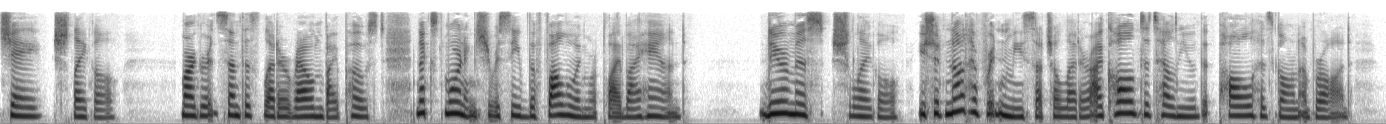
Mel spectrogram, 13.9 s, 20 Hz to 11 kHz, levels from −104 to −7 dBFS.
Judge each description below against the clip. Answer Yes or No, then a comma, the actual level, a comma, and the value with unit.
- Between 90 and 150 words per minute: No, average, 175 wpm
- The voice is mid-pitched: No, high, 240 Hz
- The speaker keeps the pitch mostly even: No, average, 3.3 semitones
